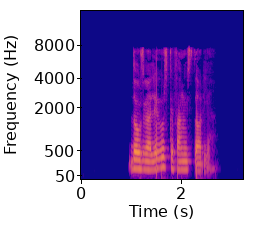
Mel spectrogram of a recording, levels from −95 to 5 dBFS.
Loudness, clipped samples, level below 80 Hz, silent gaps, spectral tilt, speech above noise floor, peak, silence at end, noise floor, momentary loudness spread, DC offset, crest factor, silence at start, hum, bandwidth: -32 LUFS; under 0.1%; -66 dBFS; none; -5.5 dB/octave; over 59 dB; -14 dBFS; 0.6 s; under -90 dBFS; 10 LU; under 0.1%; 20 dB; 1 s; none; 8.2 kHz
